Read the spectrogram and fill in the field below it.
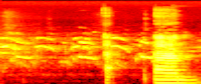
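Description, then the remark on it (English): Seagulls cry out in a short burst of harsh, nasal squawks, the last call the loudest and most drawn-out, with no talking over them, from a track accidentally played. “Why can I hear seagulls? Because I just accidentally pressed play.”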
